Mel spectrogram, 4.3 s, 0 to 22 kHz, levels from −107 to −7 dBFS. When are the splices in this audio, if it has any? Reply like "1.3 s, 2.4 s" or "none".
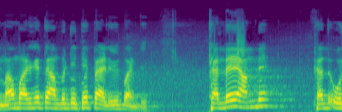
none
